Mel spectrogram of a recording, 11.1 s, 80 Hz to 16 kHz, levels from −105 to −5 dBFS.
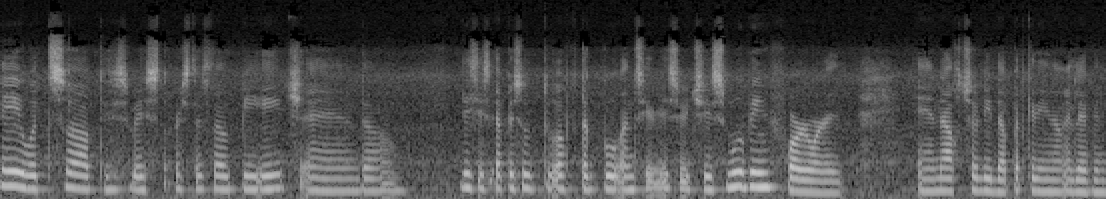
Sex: female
